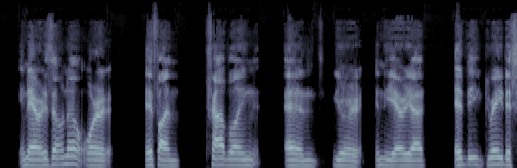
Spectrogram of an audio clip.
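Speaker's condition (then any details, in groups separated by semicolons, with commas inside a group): Spastic quadriplegic cerebral palsy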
